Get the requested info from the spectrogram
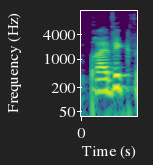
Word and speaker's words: Breivik: Die Norweger trauen um mehr als 90 Menschen, die Anders Behring Breivik in Oslo, heißt der Breivik? Breivik wird er, glaube ich, ausgesprochen, und auf der Insel Utøya getötet hat.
